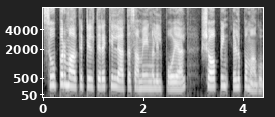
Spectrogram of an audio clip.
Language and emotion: Malayalam, neutral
